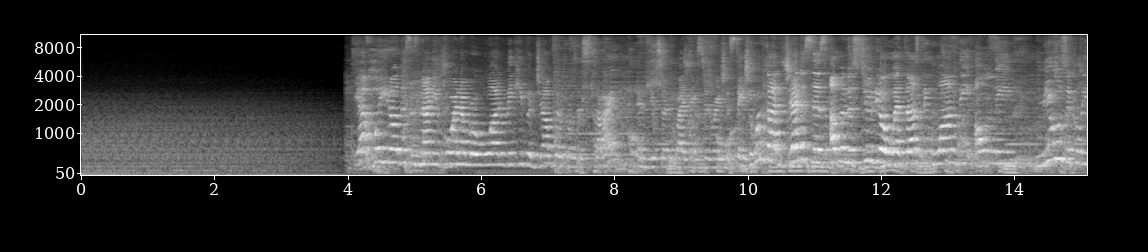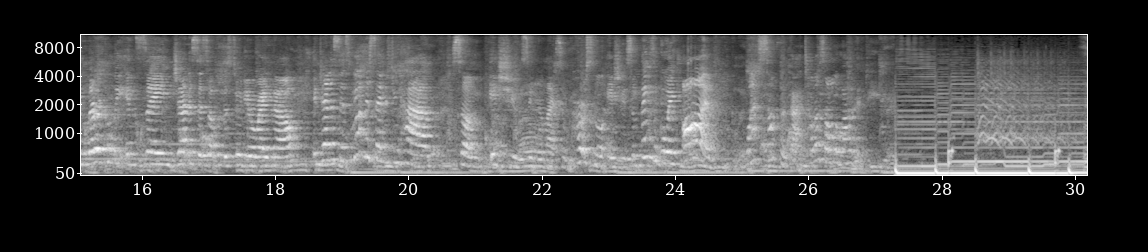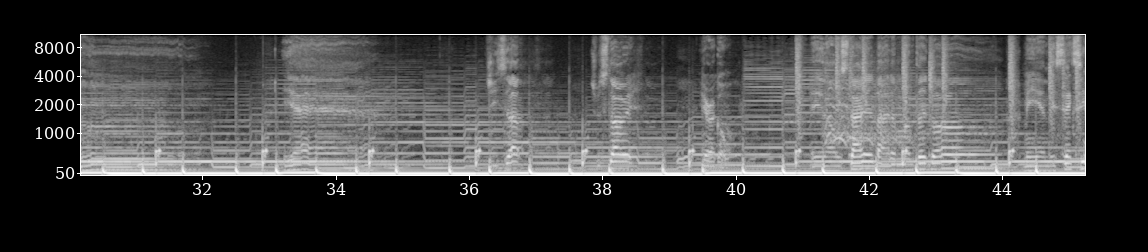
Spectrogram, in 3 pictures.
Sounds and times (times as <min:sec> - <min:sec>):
Speech: 0:04.0 - 0:27.5, 0:39.5 - 0:40.0
Music: 0:04.0 - 0:45.2.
